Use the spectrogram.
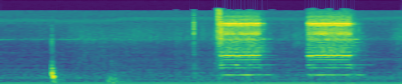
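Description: Two loud electronic buzzes from a game button as it is pressed, each lasting about half a second with a short pause between, preceded by a few soft clicks and taps.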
